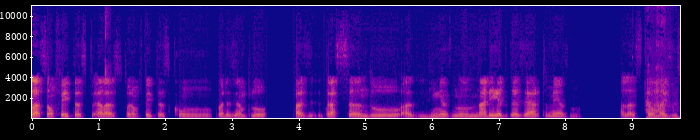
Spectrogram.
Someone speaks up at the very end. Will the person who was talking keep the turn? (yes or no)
yes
